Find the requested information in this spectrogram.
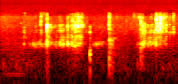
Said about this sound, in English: somewhere eating a Crunch Bar, bro.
